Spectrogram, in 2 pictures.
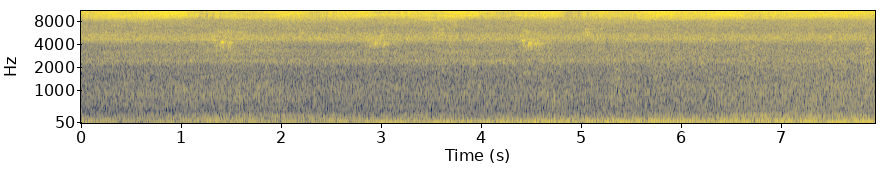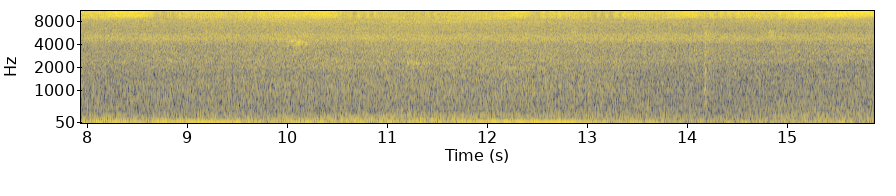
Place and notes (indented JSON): {
  "title": "Livadia, Andros, Greece - Church square at midday",
  "date": "2019-07-02 13:00:00",
  "description": "In the small square in front of the church, right by the road that ascends through the village. It is very quiet - only occasional cars and motorbikes pass by.",
  "latitude": "37.82",
  "longitude": "24.93",
  "altitude": "59",
  "timezone": "Europe/Athens"
}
